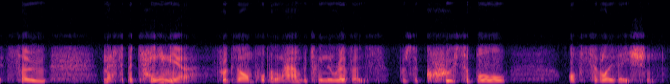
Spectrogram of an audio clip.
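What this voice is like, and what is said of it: British accent. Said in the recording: “as you can probably tell from my accent, I am from ... the United Kingdom”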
